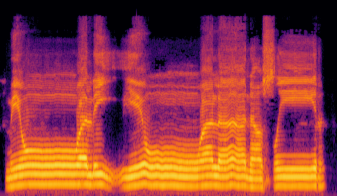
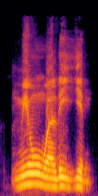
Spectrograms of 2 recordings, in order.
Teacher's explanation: Kan min ketemu wa, min waliyyin. Nunnya masih ada gunnah yang harus disempurnakan.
